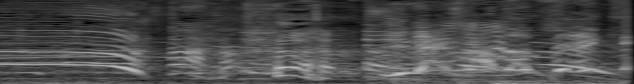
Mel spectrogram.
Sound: people laughing

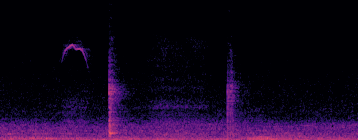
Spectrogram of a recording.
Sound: deep breath

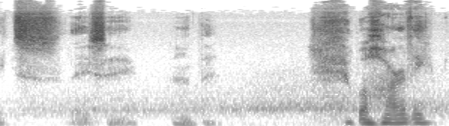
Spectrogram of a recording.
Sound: wind whistling

